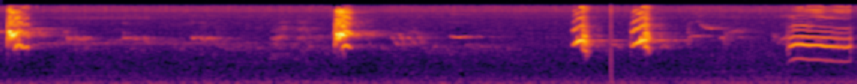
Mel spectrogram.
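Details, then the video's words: Oriental magpie-robin giving scattered sharp clicks and soft thin whistles at irregular intervals, ending with a short harsh buzzy note, against faint low background noise. "Chòe Than Hót"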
